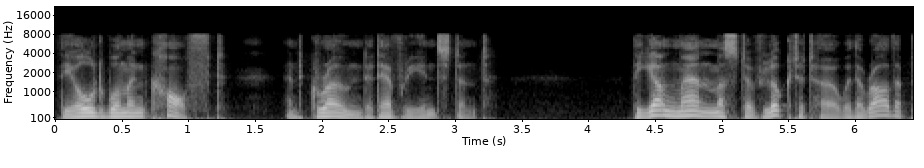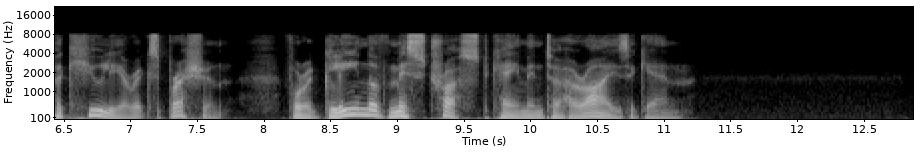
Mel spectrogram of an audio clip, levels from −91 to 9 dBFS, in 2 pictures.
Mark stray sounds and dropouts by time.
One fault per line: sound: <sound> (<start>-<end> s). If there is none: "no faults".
no faults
